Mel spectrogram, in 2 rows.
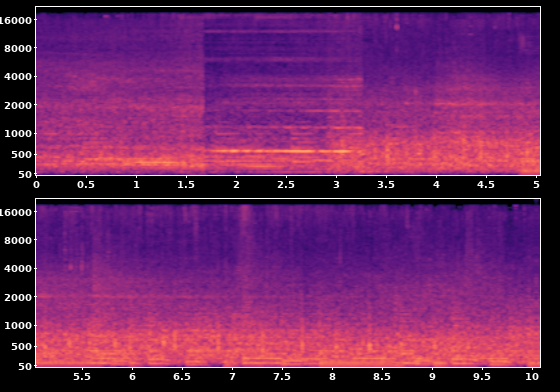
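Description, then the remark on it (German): A regional train (RB) pulls into a station at platform 1 with a loud, steady rumble, a brief high-pitched squeal early on, then deep rolling clatter as the cars pass. No one speaks. “Gleis 1, Einfahrt, RB, 2.”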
